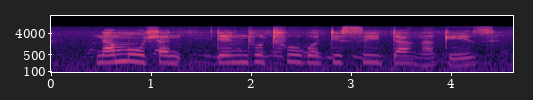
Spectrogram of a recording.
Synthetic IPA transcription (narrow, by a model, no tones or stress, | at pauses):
namuɬa | tʼentʰʼutʰuk̬ɔtʼisitʼaŋaɡ̥ʱeːzɛ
